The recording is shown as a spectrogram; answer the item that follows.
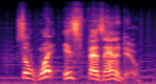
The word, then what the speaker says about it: Faxanadu: I always used to pronounce it Faxanadu, but as I grew older, I'm pretty sure it's called Faxanadu. Why? Well, it's supposed to be a combination of an old Japanese PC RPG series known as Xanadu and Famicom, so Faxanadu.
